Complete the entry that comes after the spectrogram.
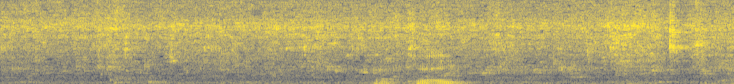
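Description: Tap water runs briefly from a faucet to wet a shaving brush, a soft splashing stream rising near the middle under steady background hiss, with a short spoken word from a person.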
